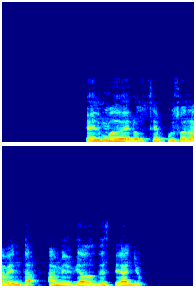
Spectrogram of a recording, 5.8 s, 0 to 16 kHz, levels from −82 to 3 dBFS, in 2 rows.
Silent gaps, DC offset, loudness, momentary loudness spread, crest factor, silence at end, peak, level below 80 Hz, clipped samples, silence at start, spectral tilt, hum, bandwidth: none; under 0.1%; -24 LUFS; 9 LU; 16 dB; 0.8 s; -8 dBFS; -70 dBFS; under 0.1%; 1.25 s; -9.5 dB/octave; none; 5.6 kHz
